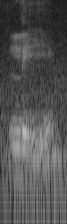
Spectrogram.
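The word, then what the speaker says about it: 李: nombres de frutas y se pronuncia con el tono que baja y sube que es el llamado el tercer tono Li también es el nombre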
